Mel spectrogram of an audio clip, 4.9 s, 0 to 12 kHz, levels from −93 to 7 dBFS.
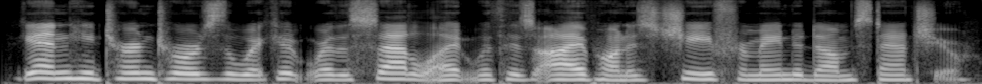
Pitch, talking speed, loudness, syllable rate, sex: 210 Hz, 230 wpm, -19 LUFS, 6.5 syllables/s, female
